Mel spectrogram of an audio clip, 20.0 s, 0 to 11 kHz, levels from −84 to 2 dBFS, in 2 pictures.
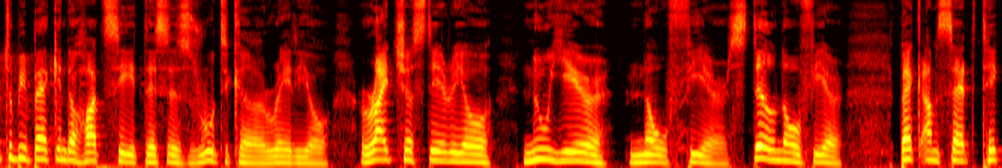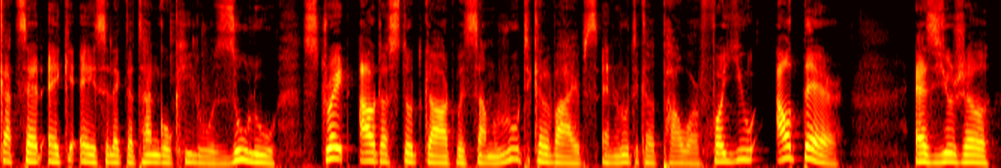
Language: English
